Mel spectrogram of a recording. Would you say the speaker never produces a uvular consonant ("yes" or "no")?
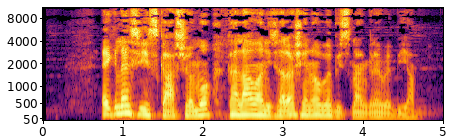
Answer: yes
